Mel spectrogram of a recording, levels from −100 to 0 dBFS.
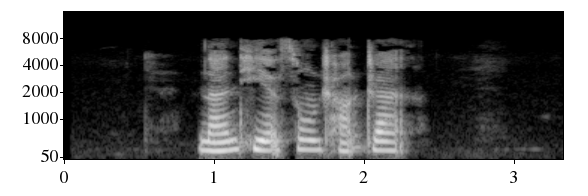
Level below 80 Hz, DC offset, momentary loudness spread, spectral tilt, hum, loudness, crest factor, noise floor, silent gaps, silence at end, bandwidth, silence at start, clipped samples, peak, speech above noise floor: -60 dBFS; under 0.1%; 6 LU; -5 dB/octave; none; -18 LUFS; 18 dB; -70 dBFS; none; 1.05 s; 8.2 kHz; 0.9 s; under 0.1%; -4 dBFS; 53 dB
